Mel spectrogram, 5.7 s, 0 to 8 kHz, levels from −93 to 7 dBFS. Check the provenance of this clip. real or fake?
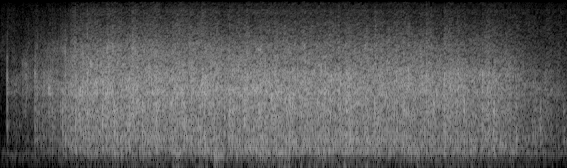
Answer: fake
